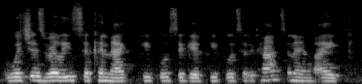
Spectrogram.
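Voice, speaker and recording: A woman's voice: fairly low pitch, flat delivery, brisk, dark tone, rough recording. A woman from New York talking casually as an interview guest, rambling and laughing often. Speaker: guest, travel company founder.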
